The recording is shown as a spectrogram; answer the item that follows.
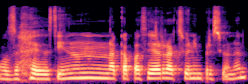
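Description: A woman speaks at a fairly quick pace. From Mexico. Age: 30s. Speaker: singer. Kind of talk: interview testimony.

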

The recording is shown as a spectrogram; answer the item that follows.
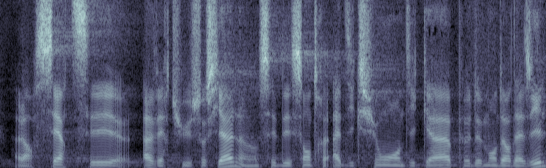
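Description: With an ordinary speaking voice, a man speaks at a moderate pace with medium pitch and ordinary pitch variation. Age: 30s. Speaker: social enterprise executive. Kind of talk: interview. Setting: live forum event.

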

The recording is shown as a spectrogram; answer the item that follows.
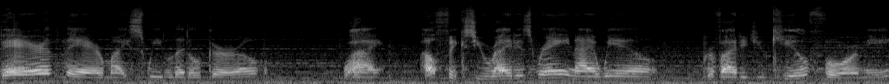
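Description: Over clear background music, a put-on character voice at a low-to-middle pitch speaks at a very slow pace. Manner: sweetly coaxing but sinister.

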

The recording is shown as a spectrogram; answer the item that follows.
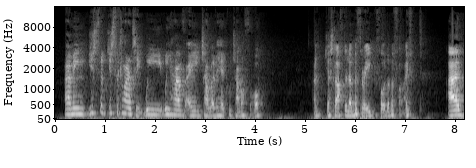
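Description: A man with a British accent and a fairly high pitch speaks in a bright, sharp tone at a moderate pace with lively intonation. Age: 20s. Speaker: podcast co-host. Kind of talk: casual chat. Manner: halting.

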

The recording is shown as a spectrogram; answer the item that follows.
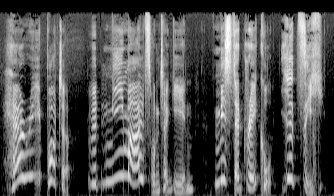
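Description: In a put-on character voice, a man talks very slowly at an extremely high pitch with very wide pitch swings. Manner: excited, defiant.

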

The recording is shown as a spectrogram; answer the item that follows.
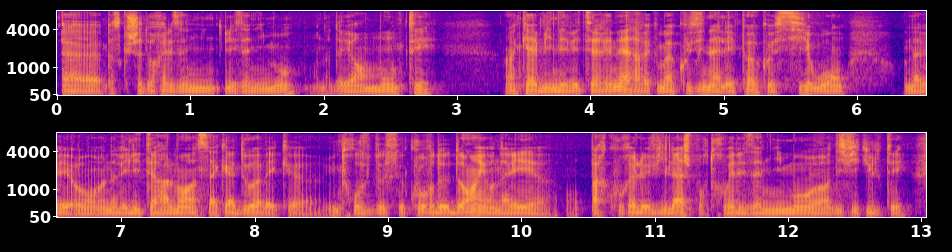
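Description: Very fast and monotone, a man speaks in a very deep, low pitch with a dark, mellow tone. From southwestern France (Gers, near Toulouse). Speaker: drag performer. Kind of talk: interview conversation.

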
